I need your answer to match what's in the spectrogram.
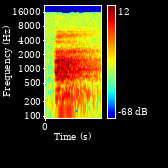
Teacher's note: Another feature you've noticed is the omission of initial H. Am for Harry.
